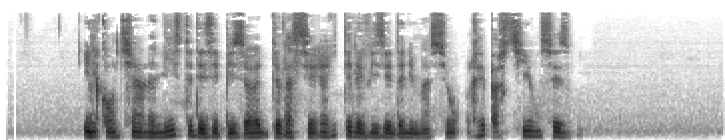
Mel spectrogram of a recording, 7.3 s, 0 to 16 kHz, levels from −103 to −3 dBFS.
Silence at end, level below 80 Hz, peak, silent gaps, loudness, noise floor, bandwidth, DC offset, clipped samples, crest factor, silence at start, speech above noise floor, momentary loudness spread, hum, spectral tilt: 1.45 s; -54 dBFS; -4 dBFS; none; -22 LUFS; -57 dBFS; 11.5 kHz; under 0.1%; under 0.1%; 20 dB; 0.85 s; 36 dB; 5 LU; none; -4.5 dB/octave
